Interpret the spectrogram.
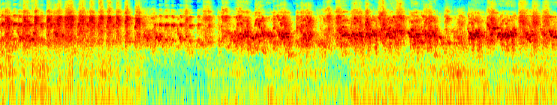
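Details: Budgerigar breeding pair of red-eyed lutinos, king-size male with undersized female, delivering continuous loud buzzy warbling chatter with rapid clicks and whistles throughout.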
